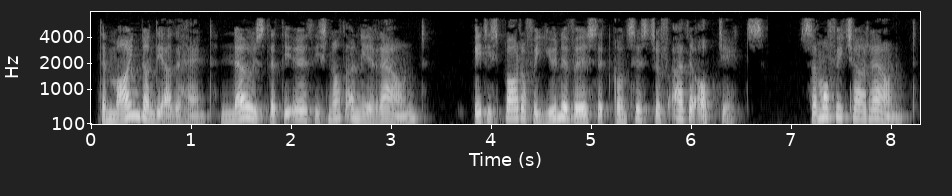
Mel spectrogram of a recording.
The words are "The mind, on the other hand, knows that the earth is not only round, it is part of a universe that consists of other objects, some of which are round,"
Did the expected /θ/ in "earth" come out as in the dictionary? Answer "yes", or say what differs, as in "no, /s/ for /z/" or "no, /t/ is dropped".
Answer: yes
